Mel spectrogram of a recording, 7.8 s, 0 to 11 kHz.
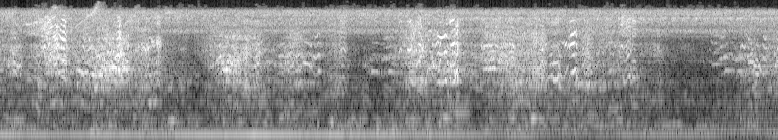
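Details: Blue-and-yellow, Red-and-green and Scarlet Macaws at Chuncho Clay Lick, Tambopata Reserve, Peru, 22 October 2015, noisily eating mineral-rich clay: loud, harsh, raspy overlapping squawks in rapid, uneven bursts over a steady low mechanical hum.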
